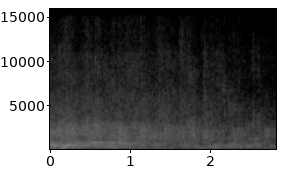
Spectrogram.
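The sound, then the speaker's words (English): An audience claps steadily for children, a dense, even wash of many hands with a faint voice or tone briefly audible at the start. “Please help me, let's clap for these great, great leaders of the future.”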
